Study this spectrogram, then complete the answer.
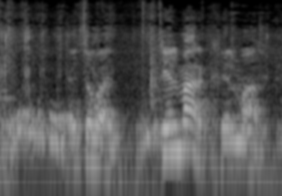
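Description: Pigeons coo repeatedly at a close range at a pigeon sale, a series of throaty rolling calls in quick succession with a voice speaking under them.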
